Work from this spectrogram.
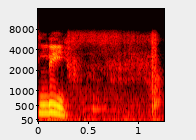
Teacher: When you have an F, a F, there's no sound coming out of your throat, so it's leaf.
